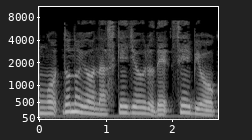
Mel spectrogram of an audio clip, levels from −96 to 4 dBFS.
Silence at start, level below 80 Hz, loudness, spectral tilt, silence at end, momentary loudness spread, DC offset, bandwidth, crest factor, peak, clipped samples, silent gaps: 0 s; -68 dBFS; -29 LUFS; -7 dB/octave; 0 s; 5 LU; under 0.1%; 7.6 kHz; 14 dB; -14 dBFS; under 0.1%; none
